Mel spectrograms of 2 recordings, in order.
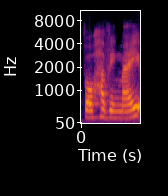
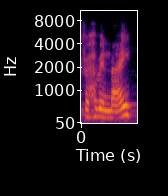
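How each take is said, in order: First: It is spoken in a British English accent. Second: It is spoken in an Australian English accent. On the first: "starting with the British accent" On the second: "And Australian"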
